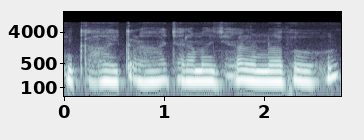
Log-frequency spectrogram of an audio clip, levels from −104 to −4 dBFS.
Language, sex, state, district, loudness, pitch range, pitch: Telugu, male, Andhra Pradesh, Annamaya, -13 LUFS, 150-165 Hz, 155 Hz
